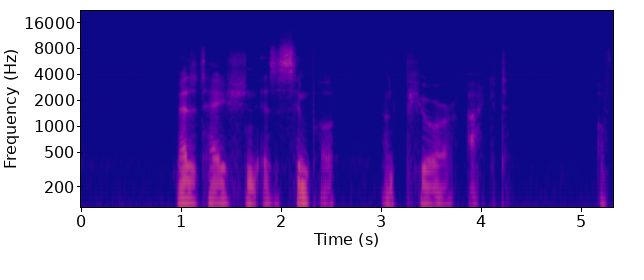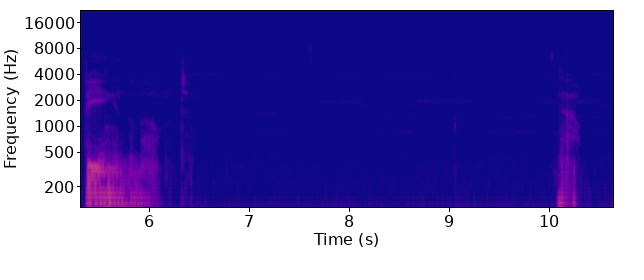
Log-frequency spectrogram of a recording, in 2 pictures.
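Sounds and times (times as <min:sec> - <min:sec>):
low room hum: 0:00.0 - 0:10.6
speech: 0:01.0 - 0:04.3, 0:05.2 - 0:06.5, 0:10.1 - 0:10.4
faint siren holding a steady high tone: 0:02.5 - 0:10.6.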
